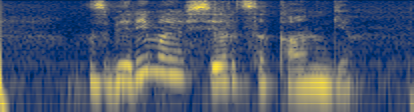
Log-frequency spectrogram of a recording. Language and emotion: Russian, neutral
